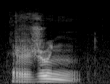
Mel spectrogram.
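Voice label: "rzhuny", runs, San Lucas Quiaviní Zapotec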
